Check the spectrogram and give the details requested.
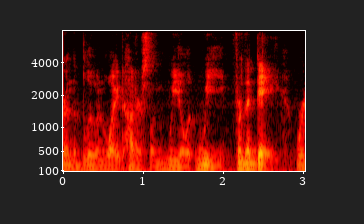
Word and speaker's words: Huddersfield: Drop the H because they don't pronounce it in Yorkshire. It's an Huddersfield.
